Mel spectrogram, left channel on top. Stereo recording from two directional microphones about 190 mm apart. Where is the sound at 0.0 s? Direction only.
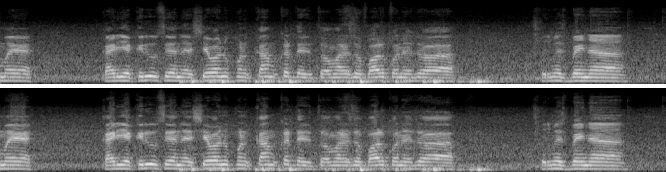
10° right (ahead or behind).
